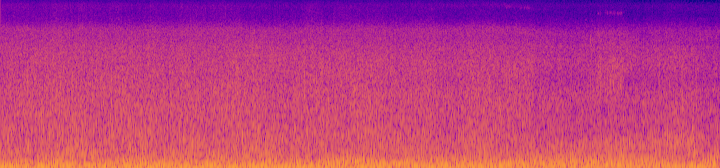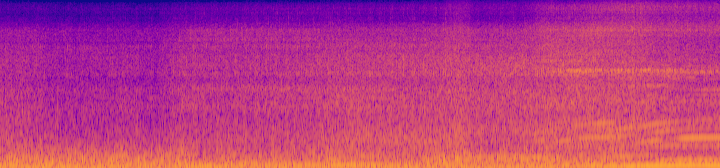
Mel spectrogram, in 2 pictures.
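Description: Floatplane's engine running under a steady rush of wind noise as it glides down low over calm water to land. About twenty-five seconds in the rush eases and the engine's drone comes through plainly, with a brief rise in pitch.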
